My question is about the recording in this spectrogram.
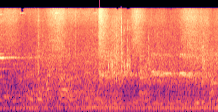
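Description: Steady low hum of a vehicle engine running, with people talking in the background.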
